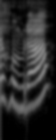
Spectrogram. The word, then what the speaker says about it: Humra: नाम है हुमरा। स्पेलिंग है HUMRA।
